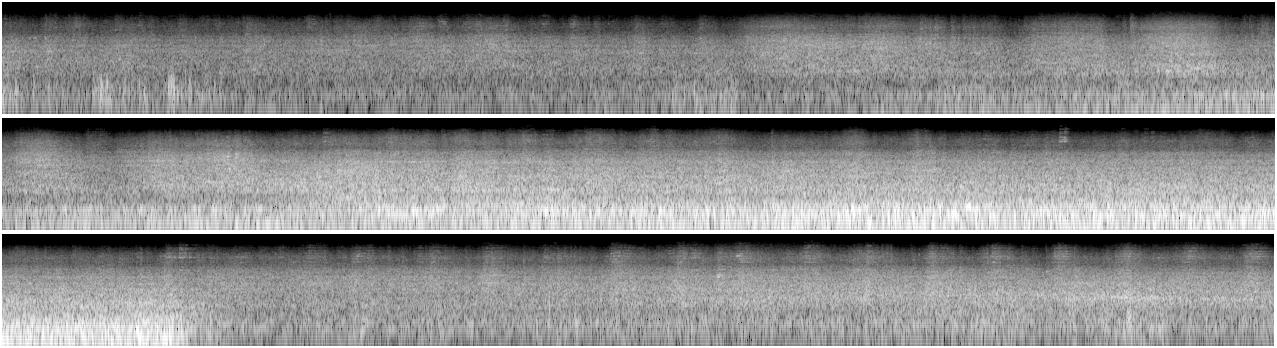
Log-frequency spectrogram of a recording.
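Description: Freight train boxcars rolling past at close range, wheels clattering over the rail joints. A heavier low rumble builds partway through and then cuts off abruptly, after which the cars roll on more quietly.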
